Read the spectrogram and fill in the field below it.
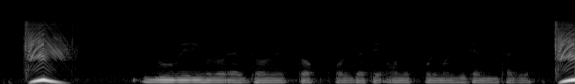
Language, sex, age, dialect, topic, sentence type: Bengali, male, 31-35, Northern/Varendri, agriculture, statement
